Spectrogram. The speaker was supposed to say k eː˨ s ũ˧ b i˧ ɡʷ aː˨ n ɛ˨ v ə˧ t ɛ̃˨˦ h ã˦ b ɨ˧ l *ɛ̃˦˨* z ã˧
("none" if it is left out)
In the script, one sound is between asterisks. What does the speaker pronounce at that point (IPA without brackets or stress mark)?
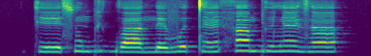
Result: ɛ̃˦˨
